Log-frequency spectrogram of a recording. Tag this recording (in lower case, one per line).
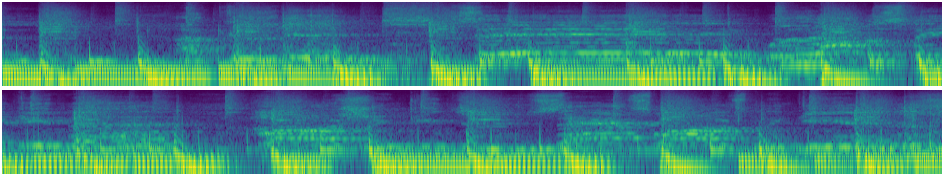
singing
music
